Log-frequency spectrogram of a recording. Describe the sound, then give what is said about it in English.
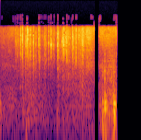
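Rapid, dense keyboard typing, as a sound effect of two people hacking on the same keyboard: a flurry of crisp overlapping clicks that runs steadily for about two seconds, breaks off for an instant, then bursts again briefly before stopping abruptly. “We'll just put the sound effect here of two people hacking on the same keyboard, because that's how good those successes were.”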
